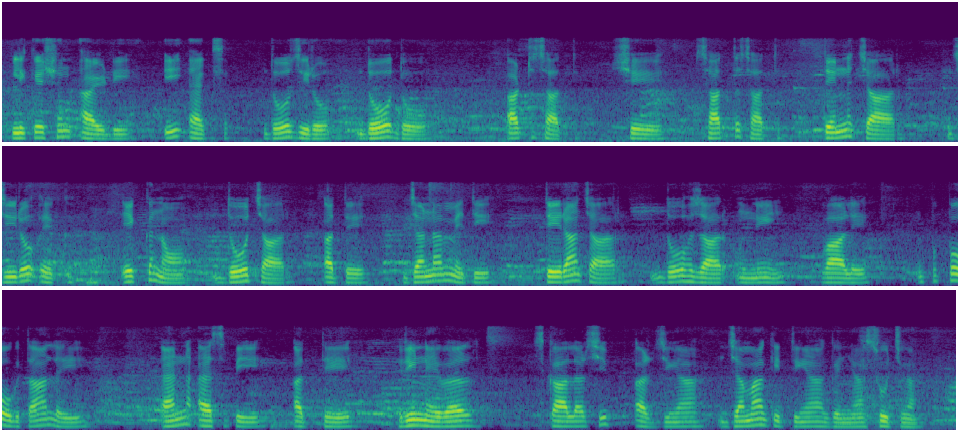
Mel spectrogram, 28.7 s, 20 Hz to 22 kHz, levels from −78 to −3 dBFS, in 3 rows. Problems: constant background noise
